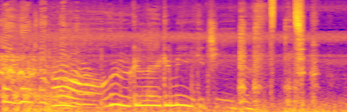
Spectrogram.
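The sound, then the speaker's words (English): A person imitates a horse's whinny for a tiny horse with a top hat on, named Gubnit: a wavering, quavering vocal neigh that slides downward, followed by a few short breathy puffs. “Look, children, play with your mother's tiny horse with a top hat on.”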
